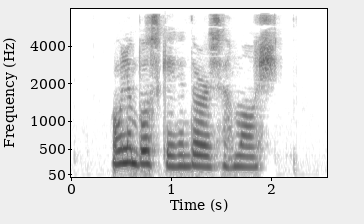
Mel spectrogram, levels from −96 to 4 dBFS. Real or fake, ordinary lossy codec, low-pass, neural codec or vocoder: real; AAC, 32 kbps; 7.2 kHz; none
